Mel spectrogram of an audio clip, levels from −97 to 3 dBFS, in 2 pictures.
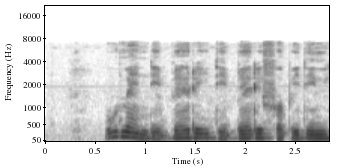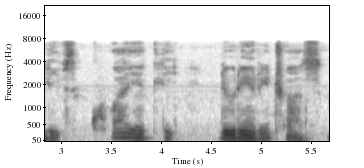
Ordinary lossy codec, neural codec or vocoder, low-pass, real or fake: none; none; 7.2 kHz; real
